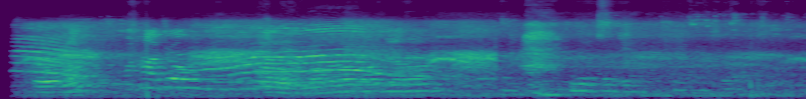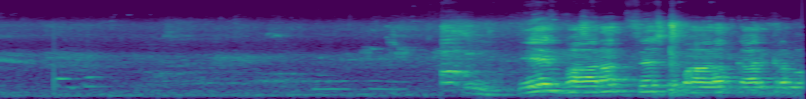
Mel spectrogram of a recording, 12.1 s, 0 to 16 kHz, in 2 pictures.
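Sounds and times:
children speaking together: 0.2 - 10.0.

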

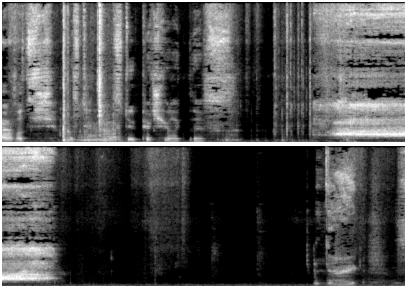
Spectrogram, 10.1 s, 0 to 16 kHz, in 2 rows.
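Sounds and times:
toy dinosaur roar: 3.9 - 5.8.

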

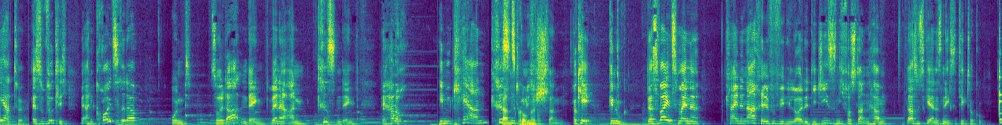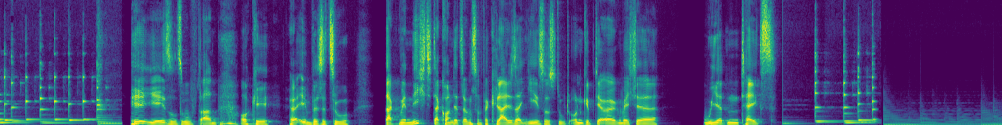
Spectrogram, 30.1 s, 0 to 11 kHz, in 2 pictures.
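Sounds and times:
mobile phone ringtone: 15.0 - 16.9, 27.2 - 28.3
held chord with deep bass: 28.3 - 30.0.

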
